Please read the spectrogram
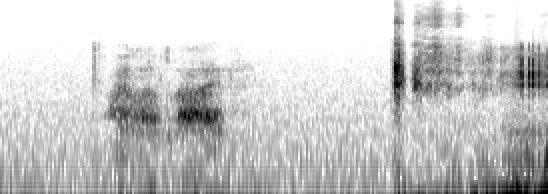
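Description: A person whispering a couple of words, then a sharp click about three seconds in, followed by rustling handling noise near the end.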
